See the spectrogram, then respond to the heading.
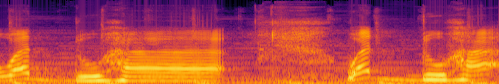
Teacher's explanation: lamnya tidak dibaca tetapi lebur atau masuk ke huruf Syamsiah yang ada di depannya contohnya wadduha wadduha antara Waw dan zhau ini ada alif lam · masuk ke huruf Syamsiah yang ada di depannya contohnya wadduha wadduha antara Waw dan zhau ini ada alif lam mati yang tidak dibaca karena dimasukkan ke dalam huruf DHA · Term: alif lam syamsiah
